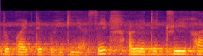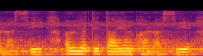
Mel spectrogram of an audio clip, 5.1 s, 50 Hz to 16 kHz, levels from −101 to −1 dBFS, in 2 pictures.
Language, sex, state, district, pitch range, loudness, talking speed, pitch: Nagamese, female, Nagaland, Dimapur, 170-195 Hz, -15 LUFS, 140 wpm, 185 Hz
